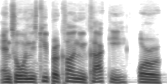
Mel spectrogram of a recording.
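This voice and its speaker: A man's voice: medium pitch, quick pace, darkish tone, dry recording, clean studio sound. A young man, interviewing casually in blunt, slangy English mixed with Spanish. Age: young adult. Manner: slangy, blunt, frequent "bro" and "dude". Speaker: podcast host, interviewer.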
